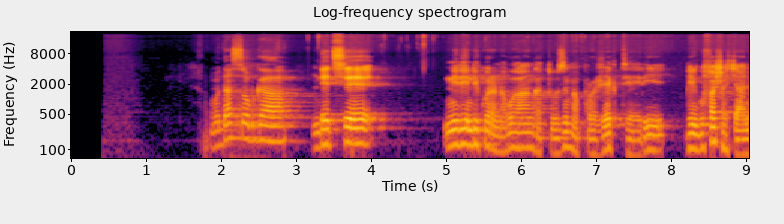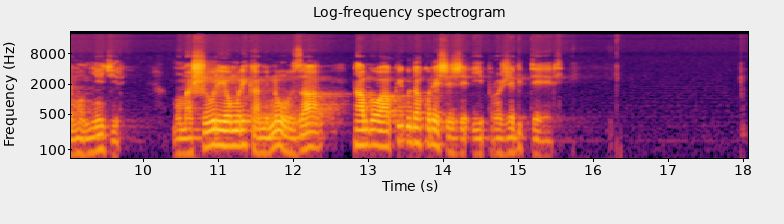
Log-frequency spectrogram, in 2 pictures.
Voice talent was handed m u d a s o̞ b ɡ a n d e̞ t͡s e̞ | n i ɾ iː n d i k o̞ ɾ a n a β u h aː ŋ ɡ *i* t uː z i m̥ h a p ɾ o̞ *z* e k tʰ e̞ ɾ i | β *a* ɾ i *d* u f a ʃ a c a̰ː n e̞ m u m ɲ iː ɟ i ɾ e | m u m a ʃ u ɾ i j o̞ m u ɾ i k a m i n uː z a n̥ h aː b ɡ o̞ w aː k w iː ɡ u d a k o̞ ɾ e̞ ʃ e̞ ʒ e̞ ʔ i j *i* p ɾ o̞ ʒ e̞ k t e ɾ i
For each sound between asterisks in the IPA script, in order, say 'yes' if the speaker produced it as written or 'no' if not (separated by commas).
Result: no, no, no, no, yes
